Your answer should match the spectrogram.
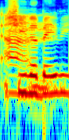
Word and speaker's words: Shiva Baby: Is it Shiva Baby? Is that how you say it? – Shiva Baby, yeah.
